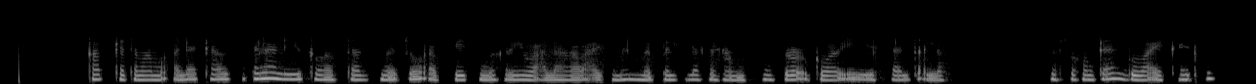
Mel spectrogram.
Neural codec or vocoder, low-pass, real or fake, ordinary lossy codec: none; 3.6 kHz; real; AAC, 16 kbps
